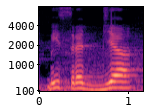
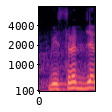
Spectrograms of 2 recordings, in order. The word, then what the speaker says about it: विसृज्य: एवमुक्त्वार्जुनः संख्ये रथोपस्थ उपाविशत् विसृज्य सशरं चापं विसृज्य सृज्य, ठीक, विसृज्य नहीं है, बहुत सारे लोग विसृज्य पढ़ते हैं, विसृज्य सशरं चापम, ऐसा नहीं, विसृज्य यह है अंत में और उसका पूर्ण उच्चारण करना है।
